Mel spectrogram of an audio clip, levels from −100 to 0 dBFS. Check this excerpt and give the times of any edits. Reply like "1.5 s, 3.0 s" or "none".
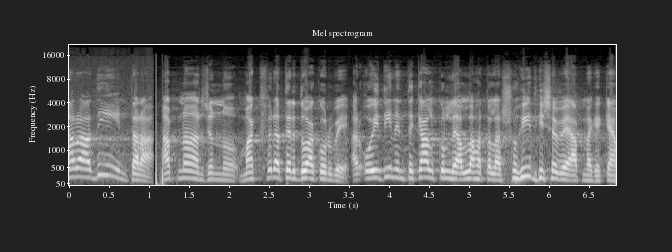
1.1 s, 3.6 s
